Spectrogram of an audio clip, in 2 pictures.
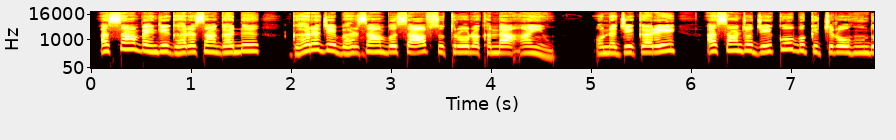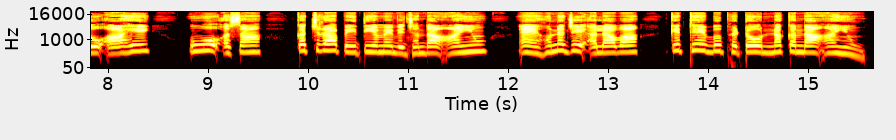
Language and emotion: Sindhi, neutral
